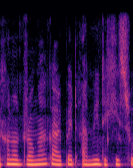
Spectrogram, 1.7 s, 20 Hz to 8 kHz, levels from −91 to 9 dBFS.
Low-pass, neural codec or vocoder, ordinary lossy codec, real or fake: 7.2 kHz; none; none; real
